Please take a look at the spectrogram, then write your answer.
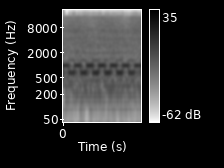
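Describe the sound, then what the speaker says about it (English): A telephone rings in a steady repeating electronic pattern of quick warbling pulses, close and fairly loud, with no one talking over it. "Sorry, gotta get the phone real quick."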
